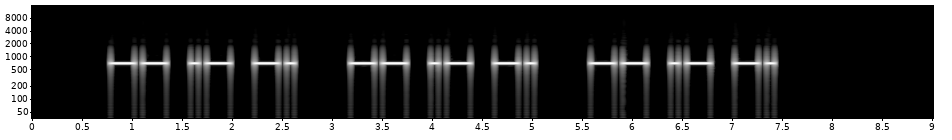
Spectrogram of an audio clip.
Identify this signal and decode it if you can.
Morse code, heard as a keyed tone, about 15 wpm, 700 Hz. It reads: MAN MAN MAN
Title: Top 500 Words Repeated 15wpm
